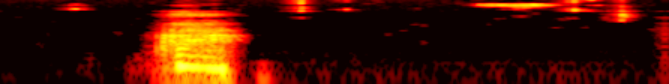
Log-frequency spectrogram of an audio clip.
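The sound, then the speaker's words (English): Ice clinks in a glass of iced tea: a short, muffled swishing thump, then a few faint, bright high-pitched ticks and a brief ringing ping, with no talking. “You can't have a a glass with ice in it, Paul. Yeah, when you're we're hearing the iced tea.”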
